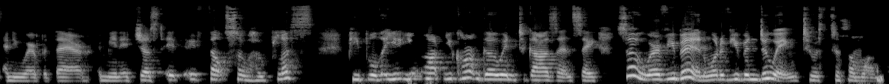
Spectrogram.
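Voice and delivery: usual speaking voice

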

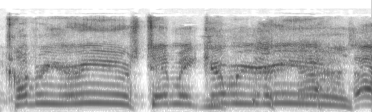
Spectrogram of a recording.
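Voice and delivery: high-pitched hammed-up parent telling kids to cover ears; mock frantic parent. Dad shielding kids from swearing, mock panic.

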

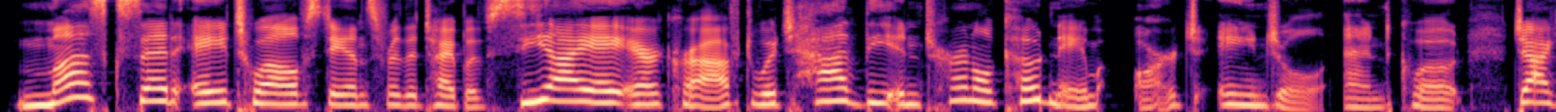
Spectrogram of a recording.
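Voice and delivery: ordinary talk, nothing marked

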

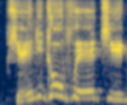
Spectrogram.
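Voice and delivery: Hubie Halloween voice. Pretend. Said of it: "I also talk like Hubie Halloween".

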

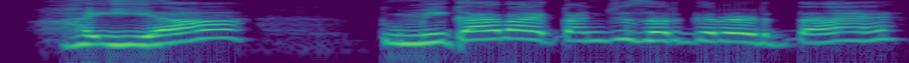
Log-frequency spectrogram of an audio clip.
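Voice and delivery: high-pitched, playful scolding; amused teasing. A narrator's reading. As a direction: tease with laughter just breaking through tears. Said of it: "रडव्या चेहऱ्यातून हसूच फुटलं".

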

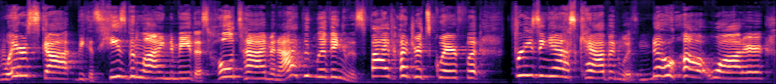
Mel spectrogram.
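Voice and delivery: hammed-up indignant tirade, pitched high; amped. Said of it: "'cause she's amped".

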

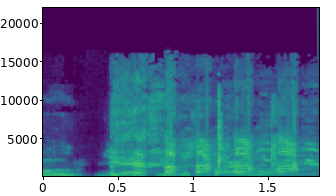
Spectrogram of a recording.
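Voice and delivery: high, loud, through big laughter; laughing agreement. Real, not acted. Player agrees his teammate looks like a movie fighter, laughing loudly. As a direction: crack up while agreeing, voice shooting up.

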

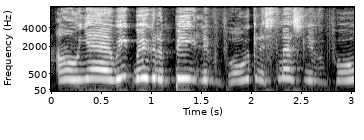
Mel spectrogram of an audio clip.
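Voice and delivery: lightly mimicked boastful fans; mock their cocky chant of certainty; mocking overconfident fans. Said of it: "They just think that".

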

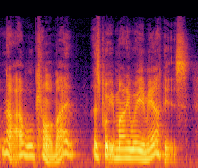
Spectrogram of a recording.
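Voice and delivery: high-pitched, coaxing retold dare; mock-pleading push to take the bet; goading challenge. Retells goading client into the bet.

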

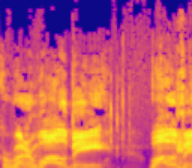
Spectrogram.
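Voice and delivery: lightly acted youth coach; coach calling play. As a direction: call out the play to little kids. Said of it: "I'll tell them that we're running".

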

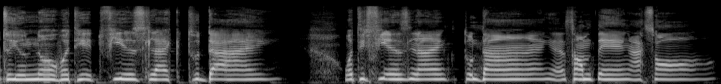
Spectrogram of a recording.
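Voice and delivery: slow, drawn-out imitation of a movie accent; slow monologue in a put-on accent; Wanda's accent. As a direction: do a hammed-up foreign movie accent, dragging it out. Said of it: "this monologue in this accent".

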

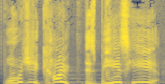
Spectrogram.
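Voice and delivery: high, slow, baffled innocent voice; naive high squeak. Retold or imitated. Retelling his own naive reply at a comedian's party, high and baffled. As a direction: play the clueless guy who only wants beer.

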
